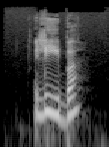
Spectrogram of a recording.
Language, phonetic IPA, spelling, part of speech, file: Russian, [ˈlʲibə], либо, conjunction, Ru-либо.ogg
- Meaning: 1. either ... or 2. or, either that or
